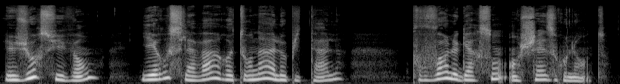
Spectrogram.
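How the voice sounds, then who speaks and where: A woman reads a children's storybook aloud at a steady, clear pace. Her voice is mellow and dark in tone. The recording is dry and close, with no room sound. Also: medium pitch, unhurried, dry recording. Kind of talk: scripted storybook narration.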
